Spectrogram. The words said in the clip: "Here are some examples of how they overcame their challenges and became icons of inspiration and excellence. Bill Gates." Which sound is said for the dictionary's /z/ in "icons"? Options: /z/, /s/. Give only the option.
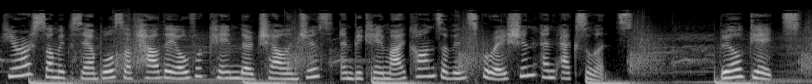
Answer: /z/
